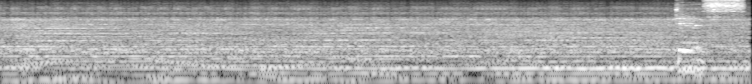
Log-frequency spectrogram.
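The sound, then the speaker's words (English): A loud, steady distortion effect: a thick, gritty buzzing drone packed with harsh harmonics, holding constant for several seconds before a brief bright, crackling burst near the end. “Distortion. Distortion.”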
